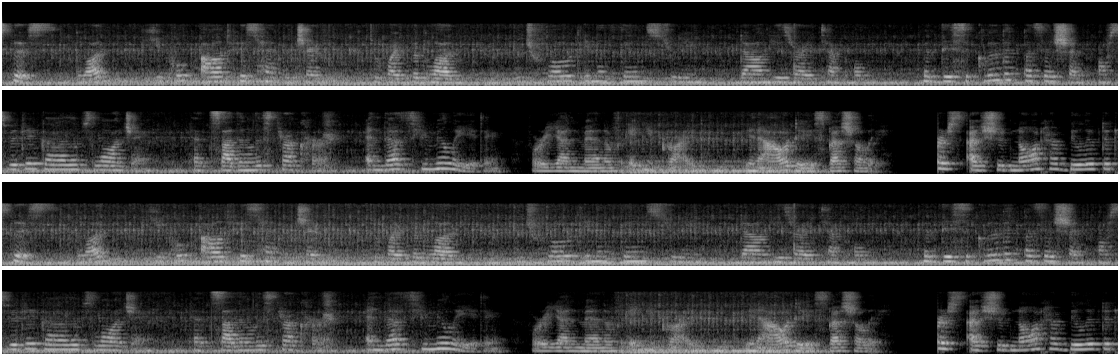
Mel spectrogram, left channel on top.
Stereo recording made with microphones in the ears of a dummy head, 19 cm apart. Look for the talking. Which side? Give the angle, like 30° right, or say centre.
20° left.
